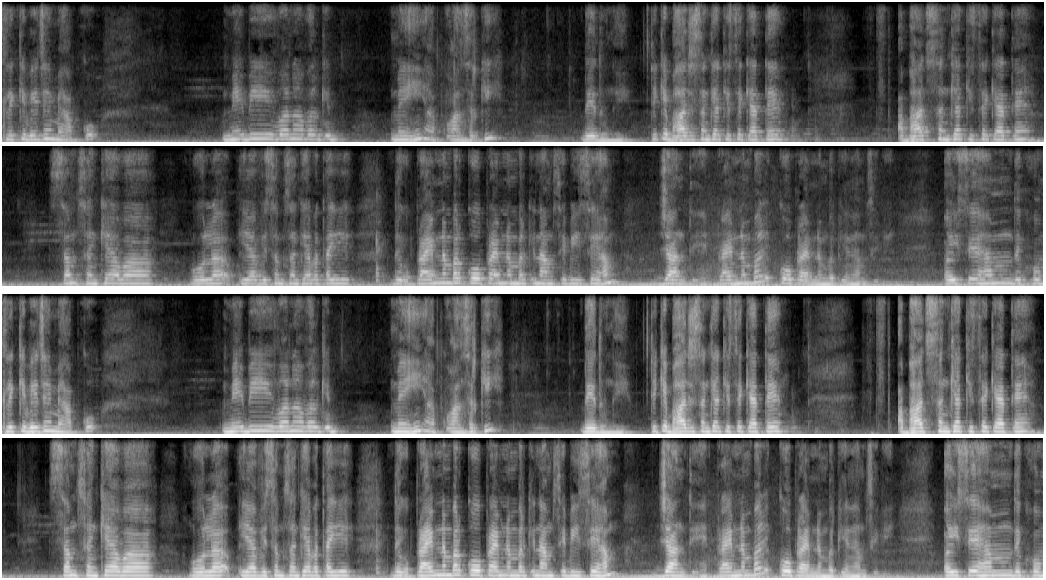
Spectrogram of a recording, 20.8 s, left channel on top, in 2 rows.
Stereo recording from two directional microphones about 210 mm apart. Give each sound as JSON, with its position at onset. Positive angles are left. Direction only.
{"t": 0.0, "sound": "a woman's voice", "side_deg": -40}
{"t": 2.1, "sound": "a woman's voice", "side_deg": -40}
{"t": 8.9, "sound": "speech", "side_deg": -50}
